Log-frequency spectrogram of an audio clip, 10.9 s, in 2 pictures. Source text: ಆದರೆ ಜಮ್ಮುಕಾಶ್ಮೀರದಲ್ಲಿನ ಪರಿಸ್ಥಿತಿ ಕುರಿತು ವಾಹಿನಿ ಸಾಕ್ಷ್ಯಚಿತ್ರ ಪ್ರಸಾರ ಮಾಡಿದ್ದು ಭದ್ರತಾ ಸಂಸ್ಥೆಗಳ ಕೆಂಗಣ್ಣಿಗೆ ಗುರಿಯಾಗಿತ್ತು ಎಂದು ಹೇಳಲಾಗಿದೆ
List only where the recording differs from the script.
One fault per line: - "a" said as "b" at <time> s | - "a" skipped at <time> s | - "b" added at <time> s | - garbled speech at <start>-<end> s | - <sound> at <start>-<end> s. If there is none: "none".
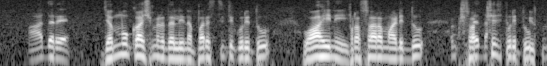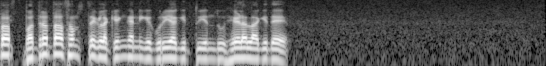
- "ಸಾಕ್ಷ್ಯಚಿತ್ರ" skipped at 3.4 s
- garbled speech at 4.5-5.7 s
